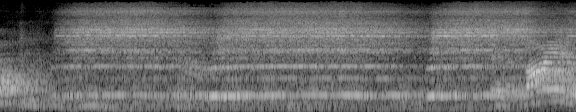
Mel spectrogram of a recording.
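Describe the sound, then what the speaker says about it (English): A train arrives as a sound effect in a school Christmas stage musical: sustained whistle tones ride over rolling rail rumble for several seconds, with a fresh blast near the end. "And if I ain't mistaken, that would be the last train to Incarnation tonight"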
